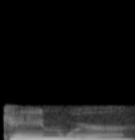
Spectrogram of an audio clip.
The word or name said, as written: caneware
